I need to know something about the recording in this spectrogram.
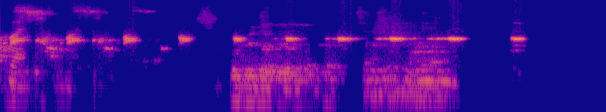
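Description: A run of short, high tones at one steady pitch, about two a second, with a muffled voice under some of them; they stop about five seconds in.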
